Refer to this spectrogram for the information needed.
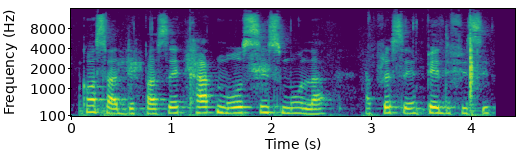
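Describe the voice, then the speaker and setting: A woman's voice at a medium pitch. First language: English (speaking French). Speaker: vocational trainee. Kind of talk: testimony. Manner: halting.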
